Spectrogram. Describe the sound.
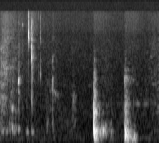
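Someone eats a Pringles potato chip. A few faint mouth clicks are followed by two crisp, quiet crunches about half a second apart.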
